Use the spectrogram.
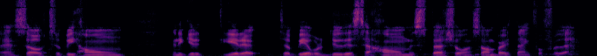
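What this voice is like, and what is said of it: Texas twang accent. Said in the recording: “I love hearing that twang... He's got that Texas twang as well”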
